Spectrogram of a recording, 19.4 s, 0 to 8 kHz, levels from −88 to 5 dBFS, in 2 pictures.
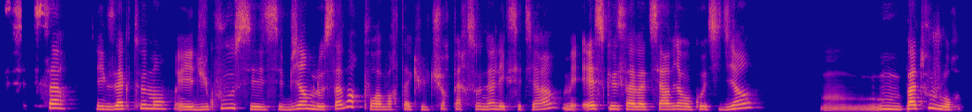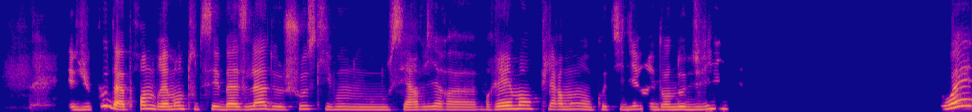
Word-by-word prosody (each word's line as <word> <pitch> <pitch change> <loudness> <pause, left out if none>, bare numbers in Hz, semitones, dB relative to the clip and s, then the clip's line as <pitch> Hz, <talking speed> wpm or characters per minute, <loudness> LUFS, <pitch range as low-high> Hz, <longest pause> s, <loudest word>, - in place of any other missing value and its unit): C'est - - -13
ça, 295 -3 +2 0.3
exactement, 235 +4 0
et 195 -4 0
du 195 +1 -4
coup, 285 +10 -4
c'est 205 -10 -1
c'est 195 +1 -5
bien 225 +7 +1
de 245 - -1
le 200 -2 +1
savoir 315 - 0
pour 205 - -2
avoir 195 0 -3
ta - - -6
culture 205 +2 -10
personnelle, 215 0 -5
et 200 - -2
cetera, 205 - -5
mais - - -6
est 240 - +5
ce 250 0 -1
que 230 -2 -1
ça 220 -2 +3
va 200 -1 +3
te 200 - -4
servir 210 +1 +1
au 200 - -2
quotidien? 215 - -2 0.7
Mmh, 120 - -5
pas 250 +5 +7
toujours, 245 -9 -2 0.8
et 190 - -2
du 190 +2 -4
coup, 450 - +3
d'apprendre 250 -1 +5
vraiment 210 +3 +4
toutes 220 -4 -11
ces 210 0 +1
bases 200 0 +5
là, 230 +3 +6
de 205 -3 -2
choses 230 +4 -5
qui 230 -5 -10
vont 200 +1 -4
nous 190 -1 -4
nous 185 0 -5
servir, 190 +2 -1
heu, 185 -1 -4
vraiment 235 +6 +4
clairement 210 -3 -3
au 190 - -5
quotidien 195 +1 -6
et - - -5
dans 190 0 -1
notre 195 0 +2
vie 200 +5 -2 2.3
Ouais, 305 +9 +10
205 Hz, 180 wpm, -23 LUFS, 195-240 Hz, 2.3 s, Ouais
